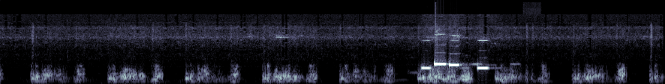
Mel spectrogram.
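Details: Mitral stenosis murmur played in an internal medicine valvular disease lecture: a low, rough diastolic rumble between heart sounds, rising before each beat.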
